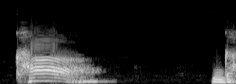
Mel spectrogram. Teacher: ज्यादा हवा निकली, बोल के देखो, ज्यादा हवा निकली है, का गा में कम हवा निकलेगी और ख घ में ज्यादा हवा निकलेगी। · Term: महाप्राण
